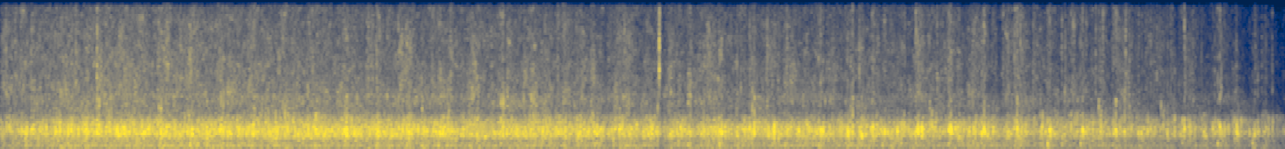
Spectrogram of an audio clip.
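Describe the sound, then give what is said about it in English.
An audience claps steadily for about thirteen seconds at the close of a session, applauding the work presented, a dense, even wash of many hands with no voices on top, holding its loudness throughout before easing slightly at the very end. “If we could just clap hands for this work.”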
